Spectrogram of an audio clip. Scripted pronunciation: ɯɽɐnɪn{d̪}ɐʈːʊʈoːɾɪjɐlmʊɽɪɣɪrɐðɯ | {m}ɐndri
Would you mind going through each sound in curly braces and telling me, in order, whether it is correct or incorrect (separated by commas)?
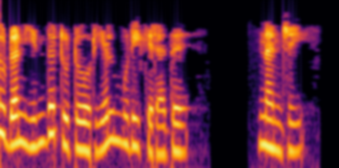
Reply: correct, incorrect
